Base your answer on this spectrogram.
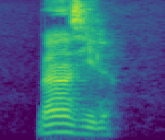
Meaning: benzyl (radical)
- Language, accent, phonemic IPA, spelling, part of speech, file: French, France, /bɛ̃.zil/, benzyle, noun, LL-Q150 (fra)-benzyle.wav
